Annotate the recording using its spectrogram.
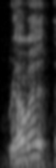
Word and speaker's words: Roet: We have Emily Roet. Is that how you pronounce it? – Yeah, Roet, like poet with an R.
